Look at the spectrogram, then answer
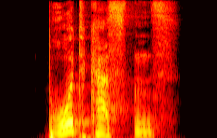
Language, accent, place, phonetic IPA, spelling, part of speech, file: German, Germany, Berlin, [ˈbʁoːtˌkastn̩s], Brotkastens, noun, De-Brotkastens.ogg
- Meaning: genitive singular of Brotkasten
